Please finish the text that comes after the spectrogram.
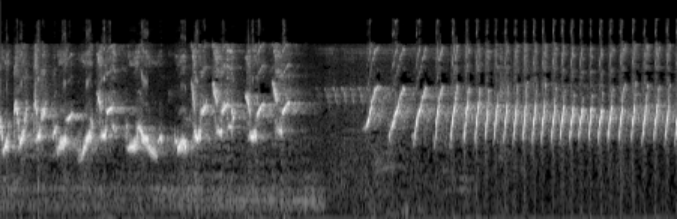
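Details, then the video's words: Lively full song of a white-rumped shama, used as a lure to trigger singing in other shamas: jumbled warbling, chattering phrases, a short pause, then a long, fast, even trill of bright repeated notes. "SUARA MURAI BATU GACOR FULL ISIAN | PANCINGAN MURAI BATU GACOR"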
